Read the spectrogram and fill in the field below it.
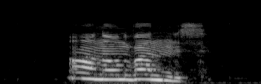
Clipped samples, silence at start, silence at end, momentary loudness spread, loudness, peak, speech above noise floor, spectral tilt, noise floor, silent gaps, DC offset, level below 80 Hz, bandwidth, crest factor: under 0.1%; 0.7 s; 0.65 s; 12 LU; -19 LUFS; -6 dBFS; 56 dB; -6.5 dB/octave; -74 dBFS; none; under 0.1%; -60 dBFS; 7.2 kHz; 14 dB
